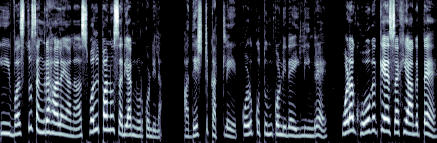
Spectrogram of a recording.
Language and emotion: Kannada, disgusted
